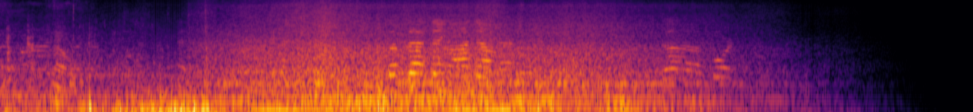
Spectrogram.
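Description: Outboard engines roar steadily.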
